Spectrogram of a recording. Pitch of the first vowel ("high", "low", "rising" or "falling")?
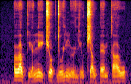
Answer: falling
